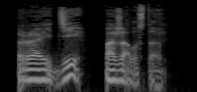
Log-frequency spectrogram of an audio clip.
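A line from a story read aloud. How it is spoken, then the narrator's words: Barked through clenched teeth. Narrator (Russian): Сквозь зубы рявкнул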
